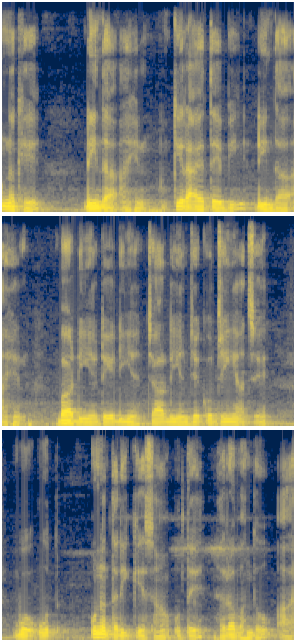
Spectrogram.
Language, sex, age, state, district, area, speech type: Sindhi, male, 30-45, Gujarat, Kutch, rural, spontaneous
